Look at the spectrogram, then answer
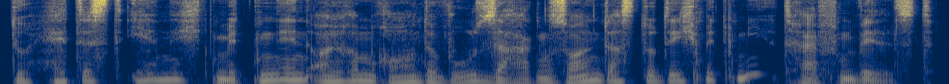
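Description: A patient, know-it-all teenage girl witch, as a male audiobook reader puts her on. She talks slowly and explains everything with exaggerated patience, pitched above the reader's own voice. Close, dry recording. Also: very animated, husky, no room sound.

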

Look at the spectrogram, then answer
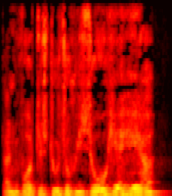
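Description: A man's voice: medium pitch, sing-song, moderate pace, mellow, slightly rough, pitched above the performer's own voice. A man voicing a rude male bear who grumbles and insults with indignation. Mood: grumbling, rude.

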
